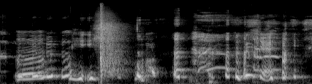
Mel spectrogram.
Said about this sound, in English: That was loud. That was a big one. That was a good one. Clap, yeah.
